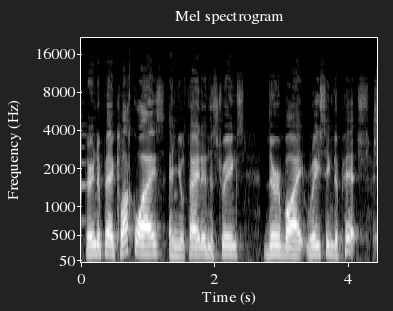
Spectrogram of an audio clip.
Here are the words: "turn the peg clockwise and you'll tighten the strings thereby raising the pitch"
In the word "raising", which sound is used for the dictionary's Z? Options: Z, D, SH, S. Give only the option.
S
